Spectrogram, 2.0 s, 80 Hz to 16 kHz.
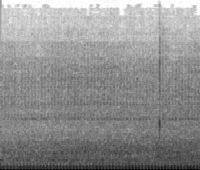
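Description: Suzuki Thunder 125's single-cylinder four-stroke engine running steadily as the motorcycle cruises, heard as an even low drone from the rider's seat.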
